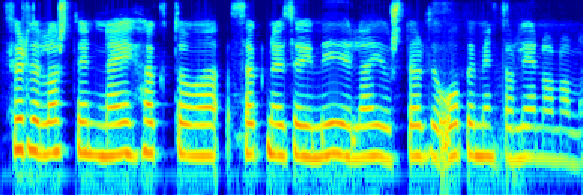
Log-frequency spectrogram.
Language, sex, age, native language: Icelandic, female, 40-49, Icelandic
